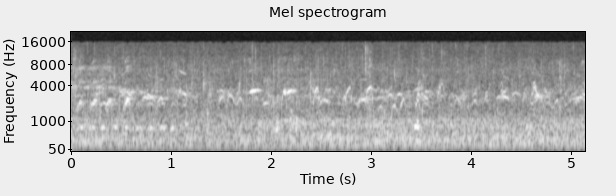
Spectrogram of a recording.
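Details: Crowd of about a thousand ducklings on a livestream cam, giving a dense chorus of short, high, rising peeps that overlap continuously against a steady background hum.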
